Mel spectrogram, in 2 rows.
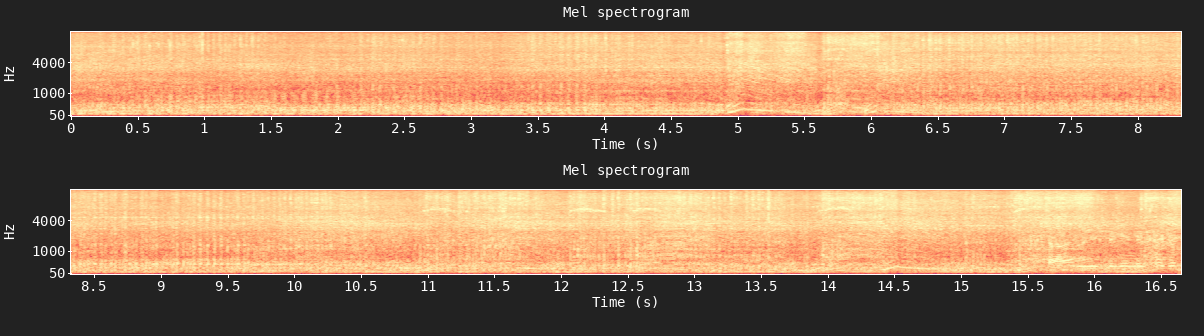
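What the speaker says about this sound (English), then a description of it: "Begin to pick up the revs then for the start of the second leg." Grasstrack sidecar motorcycles at the 2013 Lincolnshire Poacher meeting rev loudly together on the line, a dense, rising and falling roar of engines close by, with a commentator's voice faintly underneath.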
